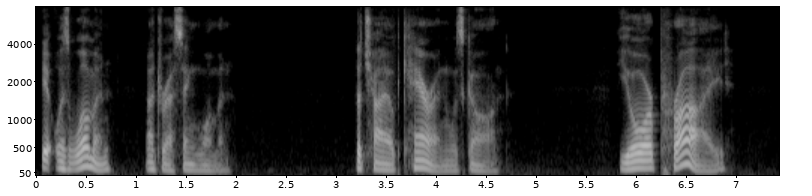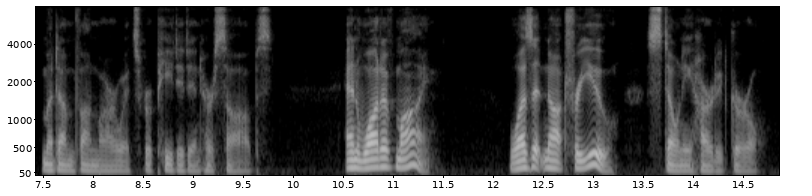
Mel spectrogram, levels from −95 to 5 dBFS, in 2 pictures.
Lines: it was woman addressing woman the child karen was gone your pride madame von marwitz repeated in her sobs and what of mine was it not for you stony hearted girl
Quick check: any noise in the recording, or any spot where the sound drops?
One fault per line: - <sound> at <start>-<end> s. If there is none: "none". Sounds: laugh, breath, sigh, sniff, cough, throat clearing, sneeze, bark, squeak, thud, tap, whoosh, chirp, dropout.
none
